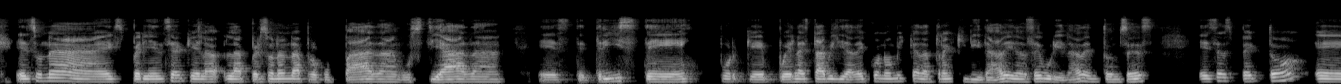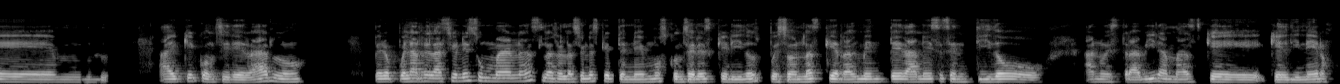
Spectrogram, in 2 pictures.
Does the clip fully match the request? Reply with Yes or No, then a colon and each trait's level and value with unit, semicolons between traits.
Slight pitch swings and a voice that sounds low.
Yes: narrow, 2.1 semitones; low, 125 Hz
